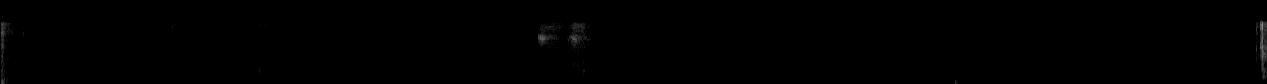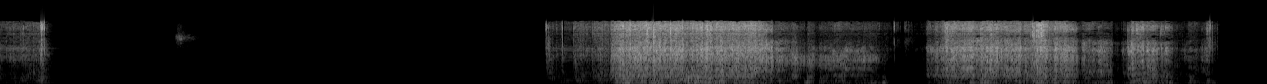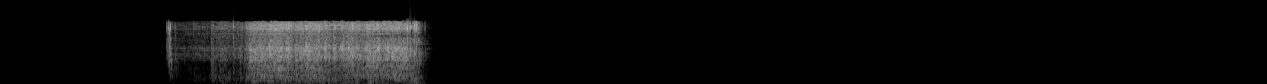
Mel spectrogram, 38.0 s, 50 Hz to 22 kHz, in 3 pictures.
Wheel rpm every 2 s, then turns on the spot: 0, 0, 0, 0, 0, 0, 0, 0, 0, 10, 20, 20, 10, 10, 20, 0, 0, 0, 0.
18-26 28-30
